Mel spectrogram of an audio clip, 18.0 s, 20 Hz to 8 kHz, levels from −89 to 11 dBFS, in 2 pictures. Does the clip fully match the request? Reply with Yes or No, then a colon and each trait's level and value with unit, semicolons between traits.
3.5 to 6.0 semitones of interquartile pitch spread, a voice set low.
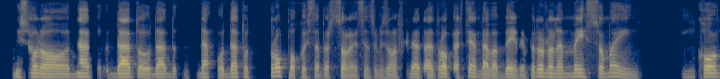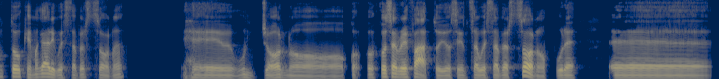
Yes: average, 5.0 semitones; low, 105 Hz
